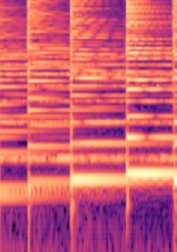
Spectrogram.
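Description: Film background music: a slow melody of single plucked-string notes, about three in two seconds, each ringing and fading, the tune stepping upward.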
